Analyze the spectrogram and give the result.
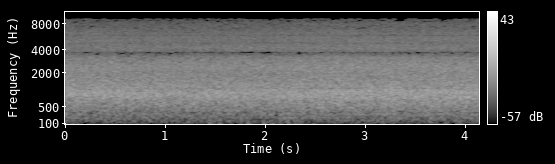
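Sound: rain falling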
